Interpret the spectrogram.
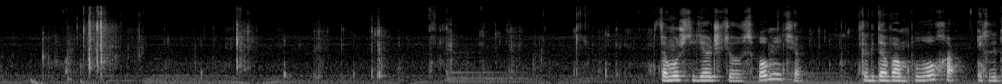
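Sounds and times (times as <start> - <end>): crunchy clicks: 0.4 - 6.6
person chewing: 0.4 - 6.7, 7.8 - 8.8.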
